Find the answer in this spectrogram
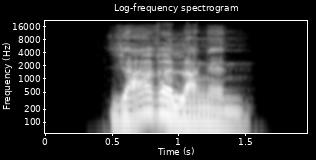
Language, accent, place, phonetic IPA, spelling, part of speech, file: German, Germany, Berlin, [ˈjaːʁəlaŋən], jahrelangen, adjective, De-jahrelangen.ogg
- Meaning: inflection of jahrelang: 1. strong genitive masculine/neuter singular 2. weak/mixed genitive/dative all-gender singular 3. strong/weak/mixed accusative masculine singular 4. strong dative plural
